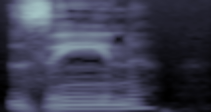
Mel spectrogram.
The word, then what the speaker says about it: zine: It is called It's Pronounced Zine, spelled Z-I-N-E. It's just a dumb joke, but the word is zine.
